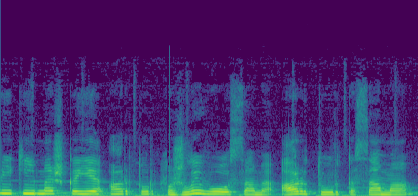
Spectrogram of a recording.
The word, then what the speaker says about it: Артур: між життям і смертю Артур чи Артур насправді не знаю але мені здається що все-таки Артур адже це французький письменник тому я більше схиляюсь до того що наголос буде на у Артур тож молодий архітектор Артур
